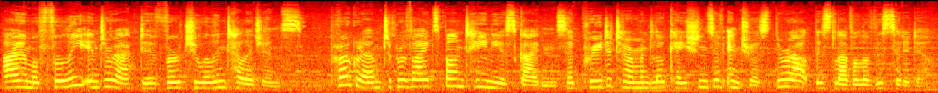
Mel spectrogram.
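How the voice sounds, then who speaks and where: Casting: actress as polite artificial intelligence guide for a sci-fi game, female, fairly high voice, formal informational delivery, music underneath. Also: expressive, close to an everyday voice, rough recording. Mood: polite, composed. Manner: formal, polite, measured, impersonal. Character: courteous female virtual intelligence tour guide on a space station. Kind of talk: scripted informational game dialogue.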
